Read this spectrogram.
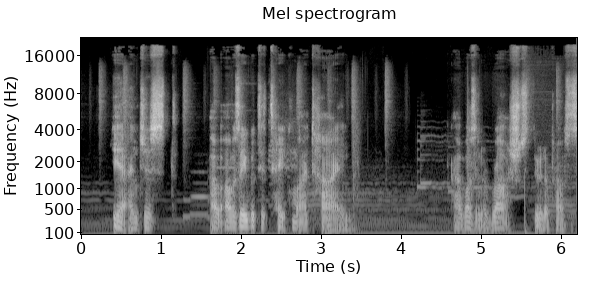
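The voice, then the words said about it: Hints of a Birmingham accent. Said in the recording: “I can hear elements of your Brum accent coming out”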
